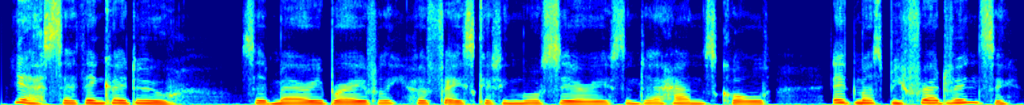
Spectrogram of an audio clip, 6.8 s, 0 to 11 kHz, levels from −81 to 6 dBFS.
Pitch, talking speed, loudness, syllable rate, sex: 240 Hz, 195 wpm, -15 LUFS, 4.8 syllables/s, female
